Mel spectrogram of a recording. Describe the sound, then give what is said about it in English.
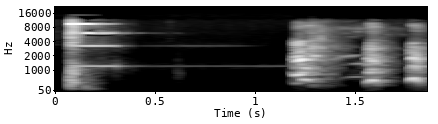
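A bright bell ding sound effect rings out, its clear tone lingering for about a second before fading, followed by three quicker, clangy hits in rapid succession. “The bell for that one.”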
